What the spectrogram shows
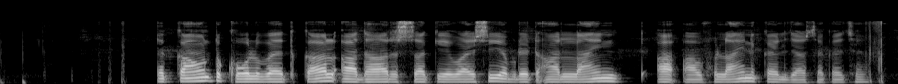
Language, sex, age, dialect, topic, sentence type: Maithili, male, 25-30, Eastern / Thethi, banking, statement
